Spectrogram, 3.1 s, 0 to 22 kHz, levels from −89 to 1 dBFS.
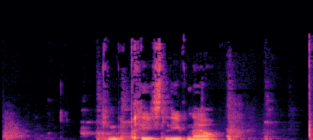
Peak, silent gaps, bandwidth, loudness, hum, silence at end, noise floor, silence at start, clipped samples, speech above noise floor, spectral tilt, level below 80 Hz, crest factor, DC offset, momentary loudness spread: -2 dBFS; none; 16 kHz; -22 LUFS; none; 0 s; -55 dBFS; 0.05 s; under 0.1%; 35 dB; -4.5 dB/octave; -64 dBFS; 22 dB; under 0.1%; 21 LU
